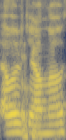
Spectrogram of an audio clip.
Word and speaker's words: Ehlers-Danlos: It's a Did I pronounce Did I pronounce that correctly? Yes. Eller's Danlo.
